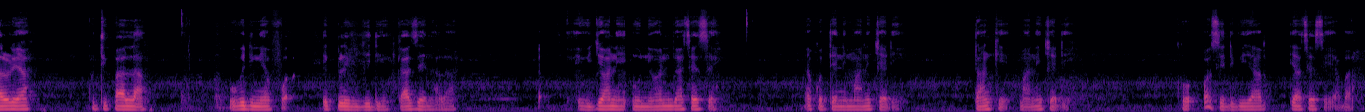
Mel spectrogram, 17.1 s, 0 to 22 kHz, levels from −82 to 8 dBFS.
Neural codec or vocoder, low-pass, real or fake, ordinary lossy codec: none; 14.4 kHz; real; Opus, 24 kbps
